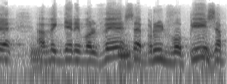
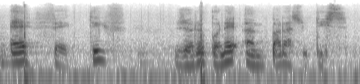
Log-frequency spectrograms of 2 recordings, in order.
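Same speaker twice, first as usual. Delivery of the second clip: much softer, effectif stretched slowly; hushed reveal; 5 semitones lower, 11 dB quieter, slower than usual. Acted. Farmer spotting the parachutist, hushed reveal. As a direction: lean in and drop to a near hush.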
